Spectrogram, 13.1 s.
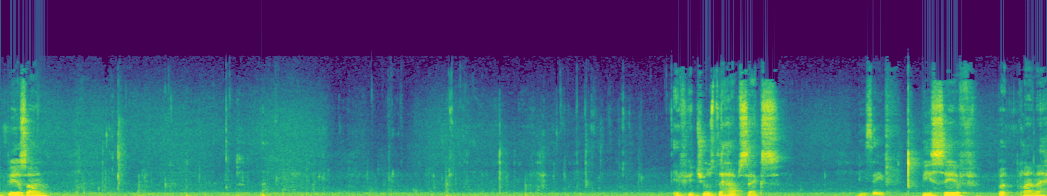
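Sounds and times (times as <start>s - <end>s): steady low hum: 0.0s - 13.0s
chewing and mouth sounds: 0.8s - 8.4s.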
